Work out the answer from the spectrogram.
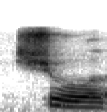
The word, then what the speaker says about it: je: Now the pronoun from, je, this is sometimes pronounced sh. So instead of saying je verrai, it's probably going to end up sounding like shvere. And instead of saying je vais from her, it's going to end up sounding like shwe. Shteka ho, shui. So we write it with a j, but we pronounce it with a sh.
